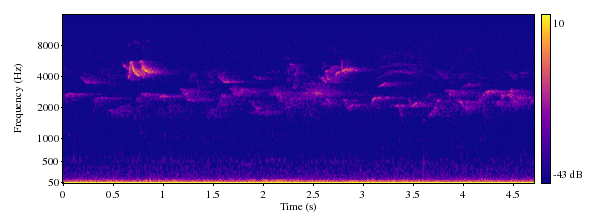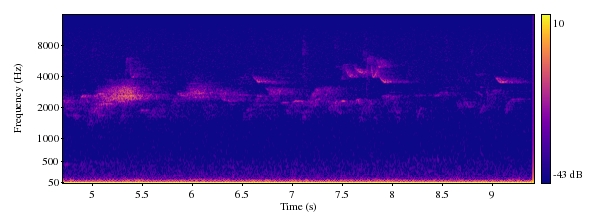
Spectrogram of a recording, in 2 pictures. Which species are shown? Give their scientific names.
Leiothrix lutea, Loxops coccineus, Chlorodrepanis virens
